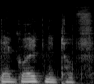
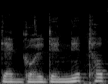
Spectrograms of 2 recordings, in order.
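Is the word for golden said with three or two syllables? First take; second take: two; three. First: The word for golden has two syllables. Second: The word for golden has three syllables. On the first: The speaker calls it right. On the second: The speaker calls it wrong. "es heißt nicht"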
